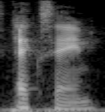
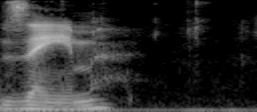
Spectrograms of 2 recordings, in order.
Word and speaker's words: XAIM: It's XAIM. It's definitely XAIM. And not ZAIM, as some would think, but you can pronounce it however you want.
